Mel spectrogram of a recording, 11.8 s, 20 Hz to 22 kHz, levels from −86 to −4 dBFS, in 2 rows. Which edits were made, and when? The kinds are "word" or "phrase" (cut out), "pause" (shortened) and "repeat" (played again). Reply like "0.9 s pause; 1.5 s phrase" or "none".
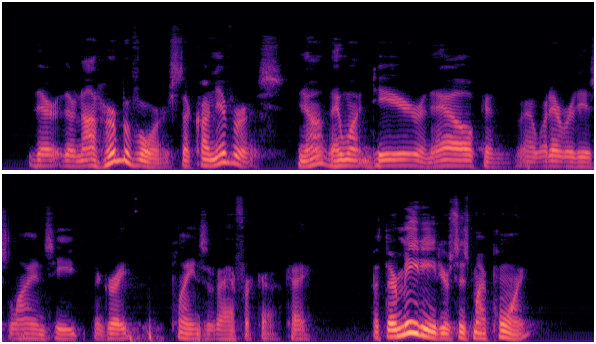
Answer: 2.9 s pause; 6.7 s pause; 7.5 s pause; 8.7 s pause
